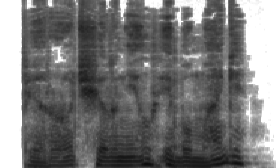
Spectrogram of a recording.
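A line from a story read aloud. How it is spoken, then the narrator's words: Muttering. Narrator (Russian): пробормотал Фернан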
